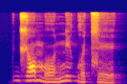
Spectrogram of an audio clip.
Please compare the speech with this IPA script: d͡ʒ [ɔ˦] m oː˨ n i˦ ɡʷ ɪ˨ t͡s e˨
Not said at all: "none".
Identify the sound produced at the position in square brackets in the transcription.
ɔ˦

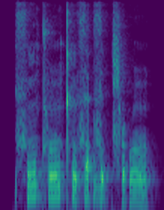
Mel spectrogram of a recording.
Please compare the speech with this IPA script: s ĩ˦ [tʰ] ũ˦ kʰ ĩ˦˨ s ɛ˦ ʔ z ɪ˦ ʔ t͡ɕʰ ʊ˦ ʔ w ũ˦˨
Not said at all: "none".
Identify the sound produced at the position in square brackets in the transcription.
tʰ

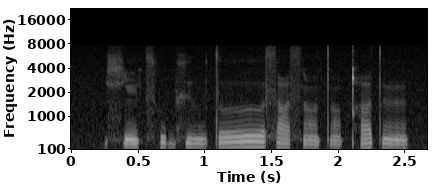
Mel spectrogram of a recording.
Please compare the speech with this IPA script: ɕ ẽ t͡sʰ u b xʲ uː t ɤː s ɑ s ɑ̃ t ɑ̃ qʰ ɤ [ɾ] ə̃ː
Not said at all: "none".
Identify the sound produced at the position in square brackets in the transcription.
t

